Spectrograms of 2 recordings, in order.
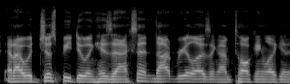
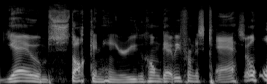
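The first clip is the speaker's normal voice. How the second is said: put-on Delco damsel accent. Delco damsel calling for rescue from castle, thick Delco accent. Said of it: "like a beautiful damsel in distress who's from Delco".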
